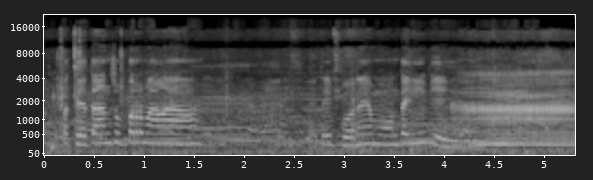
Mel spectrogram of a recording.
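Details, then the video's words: Raging cattle bellowing: long harmonic moos with rising and falling glides, several overlapping calls in quick succession, a steadier drawn-out tone toward the end, with human voices mixed in. "SAPI NGAMUK"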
